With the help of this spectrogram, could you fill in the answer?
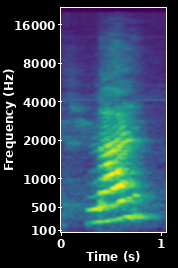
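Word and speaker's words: gnarled: नाल्ड, नाल्ड इसमें that ji will become silent.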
